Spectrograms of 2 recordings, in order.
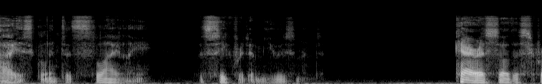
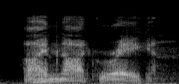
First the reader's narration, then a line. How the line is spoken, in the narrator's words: she rumbled, still with that taut and hideous grin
